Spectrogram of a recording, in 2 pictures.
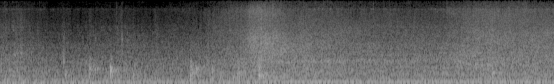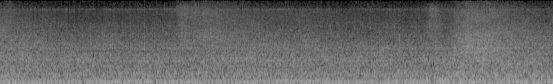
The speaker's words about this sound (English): So what's happening now, the plow truck has actually stopped right in front of me, and there's a couple of guys trying to clear the area where the pedestrians cross for the traffic.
